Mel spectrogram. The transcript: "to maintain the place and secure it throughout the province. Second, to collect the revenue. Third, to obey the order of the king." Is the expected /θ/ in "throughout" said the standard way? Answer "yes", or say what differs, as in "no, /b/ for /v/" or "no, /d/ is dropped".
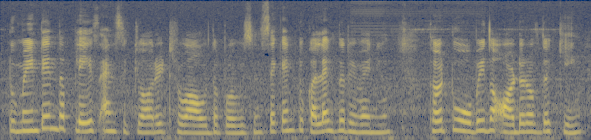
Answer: no, /t/ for /θ/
